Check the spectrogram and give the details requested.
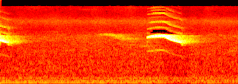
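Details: Javan grey-throated white-eye giving one strong, bright whistle that slides down in pitch, preceded by softer fading whistled notes, against a quiet background with a faint low hum.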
